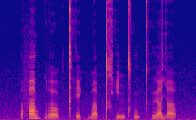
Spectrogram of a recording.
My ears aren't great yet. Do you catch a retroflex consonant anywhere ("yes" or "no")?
no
